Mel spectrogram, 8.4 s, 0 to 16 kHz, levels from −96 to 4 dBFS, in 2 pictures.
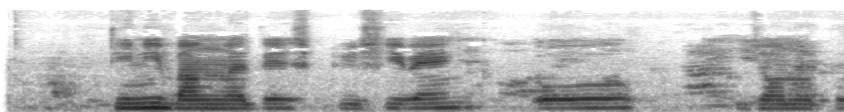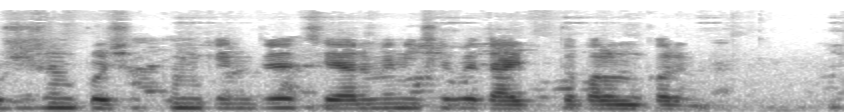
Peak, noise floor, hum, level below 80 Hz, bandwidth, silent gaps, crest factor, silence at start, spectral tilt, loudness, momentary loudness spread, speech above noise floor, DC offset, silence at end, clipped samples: -2 dBFS; -47 dBFS; none; -52 dBFS; 11 kHz; none; 20 dB; 0.2 s; -6.5 dB/octave; -22 LUFS; 15 LU; 26 dB; under 0.1%; 0 s; under 0.1%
